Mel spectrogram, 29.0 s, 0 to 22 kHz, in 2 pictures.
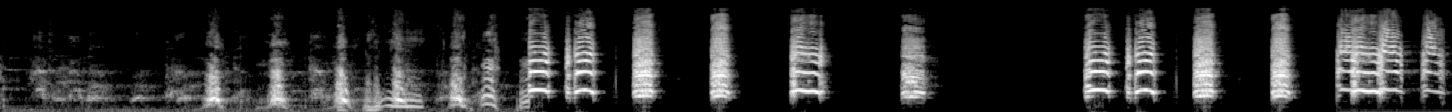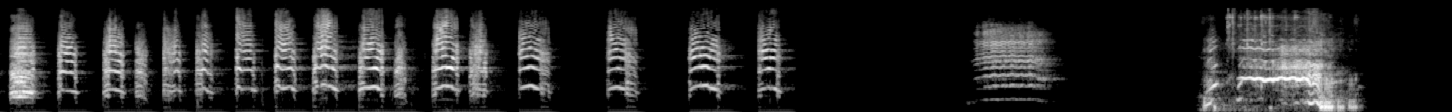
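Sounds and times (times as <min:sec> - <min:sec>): goose honking: 0:02.0 - 0:08.3, 0:10.8 - 0:16.7.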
